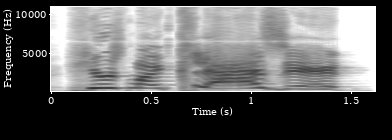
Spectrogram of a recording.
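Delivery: mocking an influencer's fake Boston drawl; mocking her fake Boston accent. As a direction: drag out a mock Boston accent. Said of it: "that's a bad accent".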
